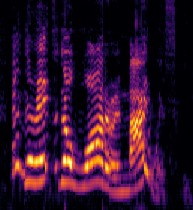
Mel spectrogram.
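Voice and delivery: proud madam boasting; Susie quoted. Retold or imitated. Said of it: "she says".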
